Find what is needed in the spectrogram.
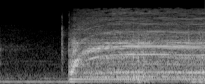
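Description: Electric hand mixer switched on about two-thirds of a second in, its beaters running steadily at speed through thick cream cheese icing with an even motor whine.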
